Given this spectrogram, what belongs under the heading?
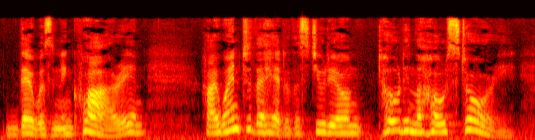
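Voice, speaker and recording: A woman's voice: medium pitch, big pitch swings, fast, a bit bright. A woman playing a retired film star in a radio drama, imperious and defensive, with formal, troubled delivery. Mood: confessional, troubled.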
